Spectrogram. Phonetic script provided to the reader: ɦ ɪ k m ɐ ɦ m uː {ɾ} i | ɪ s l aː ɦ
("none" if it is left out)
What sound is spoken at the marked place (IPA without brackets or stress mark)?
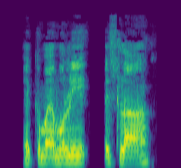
l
